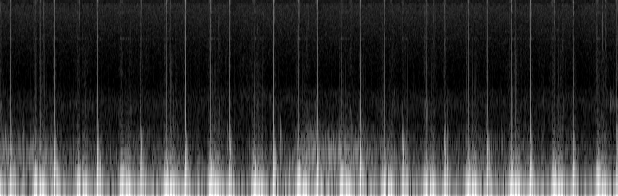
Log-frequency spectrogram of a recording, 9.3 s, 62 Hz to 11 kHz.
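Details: Steady, regular low heartbeat thumps at about 92 beats a minute with a soft low hum behind, an ASMR heartbeat recording for relaxation and sleep.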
